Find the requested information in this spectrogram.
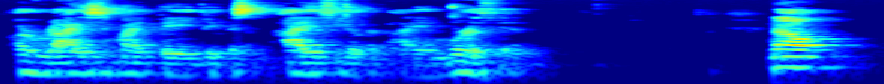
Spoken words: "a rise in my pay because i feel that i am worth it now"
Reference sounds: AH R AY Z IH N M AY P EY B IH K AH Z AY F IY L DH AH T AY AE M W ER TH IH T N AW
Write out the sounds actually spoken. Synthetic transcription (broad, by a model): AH R AY Z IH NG M AY B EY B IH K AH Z AY F IY L DH AH T AY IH M W ER TH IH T N AW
